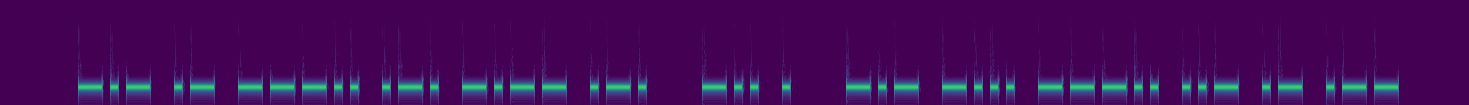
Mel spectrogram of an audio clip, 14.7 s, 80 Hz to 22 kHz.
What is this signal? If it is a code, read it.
Morse code, heard as a keyed tone, about 15 wpm, 700 Hz. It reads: KA8RYR DE KB8UAW
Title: USA Callsign DE Callsign 15wpm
